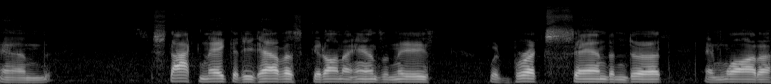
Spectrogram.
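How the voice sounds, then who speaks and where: With a Boston accent, a man speaks at a fairly slow pace in a medium pitch and flat monotone, taking long, frequent pauses, in a dry, close recording with no echo. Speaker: war veteran. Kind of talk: oral history interview. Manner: halting.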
